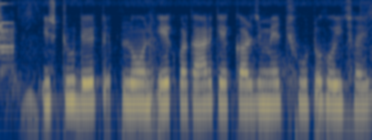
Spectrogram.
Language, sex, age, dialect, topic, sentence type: Magahi, male, 36-40, Western, banking, statement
